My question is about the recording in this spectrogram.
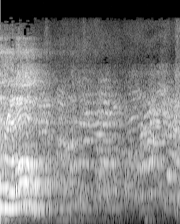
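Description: Speech: a man's loud voice over a microphone, calling out and held for about half a second, then crowd chatter and children's voices echoing in a large hall.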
